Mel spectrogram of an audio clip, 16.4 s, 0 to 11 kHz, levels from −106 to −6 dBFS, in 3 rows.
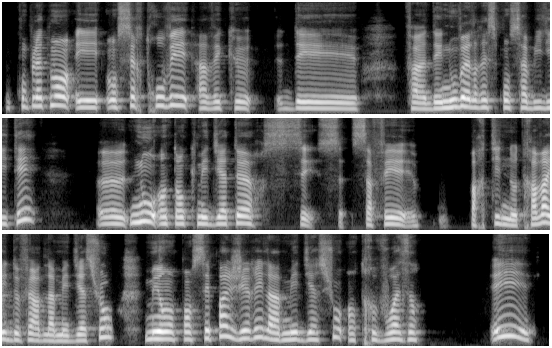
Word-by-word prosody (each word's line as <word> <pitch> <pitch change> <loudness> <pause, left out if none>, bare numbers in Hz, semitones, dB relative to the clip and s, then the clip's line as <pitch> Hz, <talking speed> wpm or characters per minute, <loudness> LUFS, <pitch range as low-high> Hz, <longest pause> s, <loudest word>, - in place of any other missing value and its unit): Complètement 245 +3 +1
et 205 0 +2
on 215 0 +1
s'est 210 +5 -3
retrouvés 260 0 -2
avec, 185 +1 -6
heu, 185 -3 -4 0.2
des 175 -1 -1 0.4
enfin 170 -2 -1
des 180 +2 +2
nouvelles 220 +2 +5
responsabilités. 205 - -4 0.6
Heu, 195 -1 -1
nous 245 +2 +4
en 200 -2 +3
tant 195 -1 0
que 195 +1 -9
médiateurs 195 +2 +1
c'est - - -9
ç - - -12
ça - - -6
fait 185 -8 0 0.5
partie 205 - -5
de 180 - -1
notre 150 -2 -1
travail 210 +3 +3
de 195 - -2
faire 185 -1 -1
de 175 - -6
la 170 - +1
médiation, 175 - -2 0.3
mais 220 +1 +10
on 215 -1 +7
pensait 215 +2 -1
pas 300 +5 +2
gérer 235 +3 0
la 210 -5 +3
médiation 205 +5 -1
entre 185 +2 -6
voisins 205 +3 -1 0.7
et 240 -3 +1
205 Hz, 150 wpm, -23 LUFS, 185-225 Hz, 0.7 s, mais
